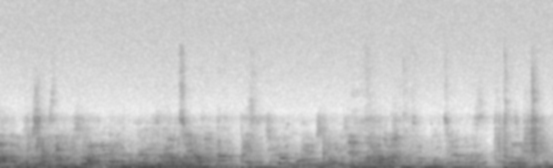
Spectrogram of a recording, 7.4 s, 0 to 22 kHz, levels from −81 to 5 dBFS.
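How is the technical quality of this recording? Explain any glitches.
The technical quality is poor. A steady, thin hiss runs through the whole recording and gets noticeably brighter toward the top of the band. That is low bit depth with noise shaping. The amplitude steps are coarse, pointing to 8-bit samples, and the rounding error has been pushed up into the highest frequencies. The hiss sits only around 25 dB below the sound.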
